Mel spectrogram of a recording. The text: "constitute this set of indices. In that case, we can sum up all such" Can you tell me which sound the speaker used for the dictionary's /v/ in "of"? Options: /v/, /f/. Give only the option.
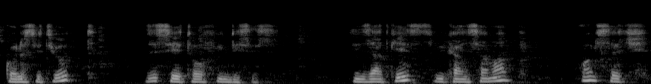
/f/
